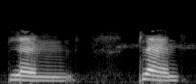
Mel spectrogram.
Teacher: Termina en N, plan. Tiene vibración en la cuerda vocal.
